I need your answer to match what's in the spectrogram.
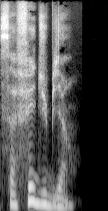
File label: "ca fait du bien", French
